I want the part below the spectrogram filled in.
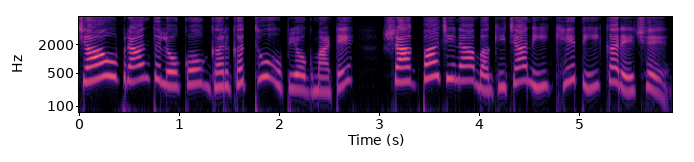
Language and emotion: Gujarati, neutral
